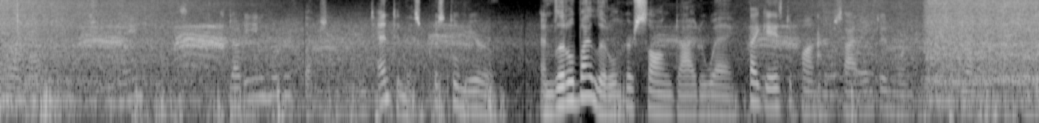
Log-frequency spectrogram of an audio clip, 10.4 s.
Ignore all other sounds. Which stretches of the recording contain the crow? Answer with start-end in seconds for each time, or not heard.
0.1-10.2.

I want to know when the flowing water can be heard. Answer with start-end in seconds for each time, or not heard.
not heard.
